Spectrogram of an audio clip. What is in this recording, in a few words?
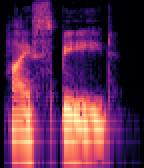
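"high-speed", English, British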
